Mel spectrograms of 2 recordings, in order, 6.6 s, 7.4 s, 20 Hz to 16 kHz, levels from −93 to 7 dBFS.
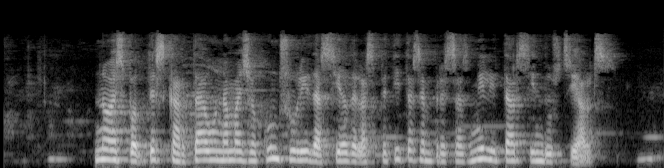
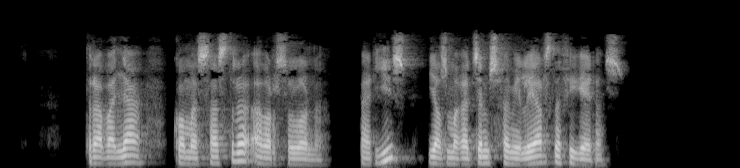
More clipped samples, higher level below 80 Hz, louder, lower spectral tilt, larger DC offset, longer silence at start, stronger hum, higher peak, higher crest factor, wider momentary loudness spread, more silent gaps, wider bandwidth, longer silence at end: neither; about the same, -58 dBFS vs -62 dBFS; about the same, -18 LUFS vs -17 LUFS; about the same, -5.5 dB/octave vs -4.5 dB/octave; neither; second, 0.5 s vs 0.85 s; neither; about the same, -2 dBFS vs -2 dBFS; about the same, 16 dB vs 16 dB; about the same, 9 LU vs 9 LU; second, none vs 1.68-1.74 s, 3.32-3.60 s; about the same, 7.8 kHz vs 7.8 kHz; second, 0.05 s vs 1.2 s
